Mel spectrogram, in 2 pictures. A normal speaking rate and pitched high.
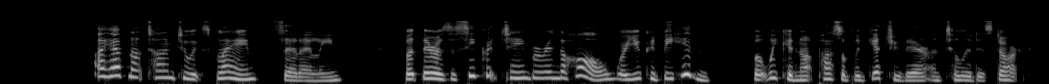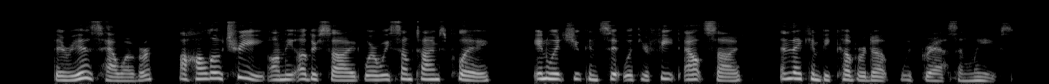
Yes: average, 190 wpm; high, 230 Hz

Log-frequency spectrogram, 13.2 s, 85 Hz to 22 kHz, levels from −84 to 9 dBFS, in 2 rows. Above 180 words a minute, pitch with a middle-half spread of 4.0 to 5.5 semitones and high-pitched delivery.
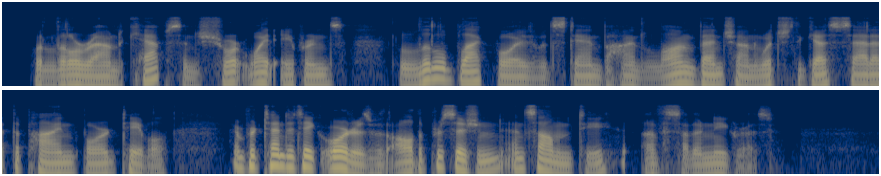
No: average, 190 wpm; average, 4.4 semitones; very low, 90 Hz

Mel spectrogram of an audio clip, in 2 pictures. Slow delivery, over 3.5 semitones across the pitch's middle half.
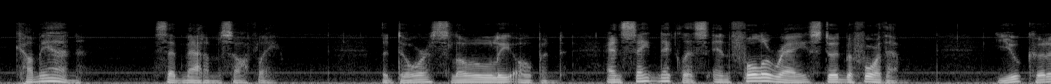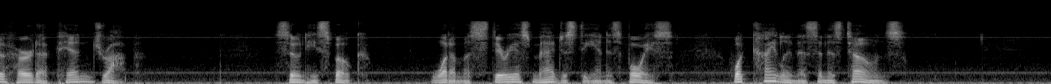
Yes: slow, 115 wpm; average, 4.9 semitones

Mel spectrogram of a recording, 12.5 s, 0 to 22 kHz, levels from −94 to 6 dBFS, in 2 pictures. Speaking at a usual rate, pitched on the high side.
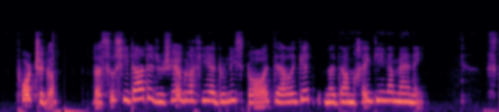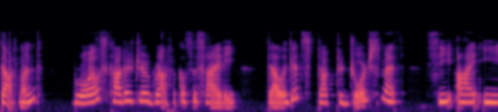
No: slow, 110 wpm; very high, 270 Hz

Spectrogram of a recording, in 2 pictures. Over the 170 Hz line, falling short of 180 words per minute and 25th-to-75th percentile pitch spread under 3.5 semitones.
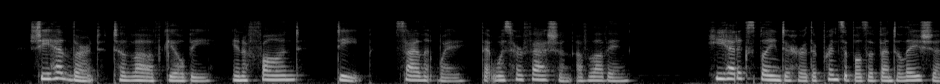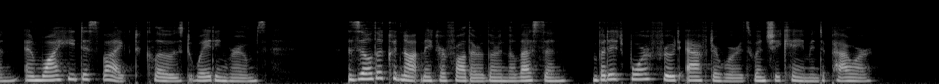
No: medium, 185 Hz; average, 170 wpm; average, 3.8 semitones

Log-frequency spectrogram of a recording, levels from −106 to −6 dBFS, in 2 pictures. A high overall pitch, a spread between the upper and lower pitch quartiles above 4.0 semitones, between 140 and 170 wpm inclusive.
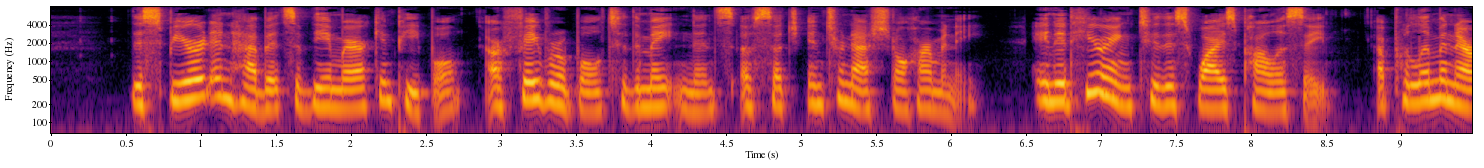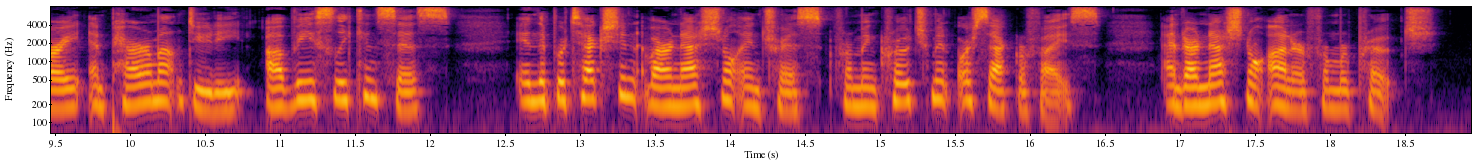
Yes: high, 195 Hz; average, 5.0 semitones; average, 150 wpm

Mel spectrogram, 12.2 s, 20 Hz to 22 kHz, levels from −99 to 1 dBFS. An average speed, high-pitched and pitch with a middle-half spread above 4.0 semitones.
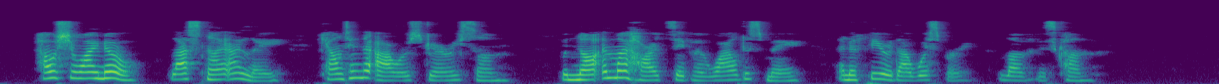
Yes: average, 150 wpm; high, 215 Hz; average, 4.7 semitones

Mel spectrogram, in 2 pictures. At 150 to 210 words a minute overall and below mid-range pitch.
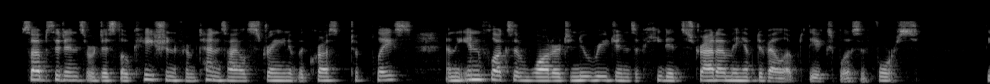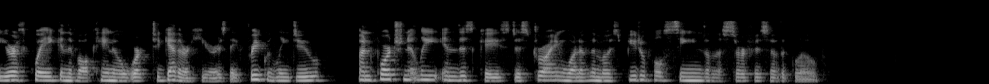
No: average, 175 wpm; medium, 180 Hz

